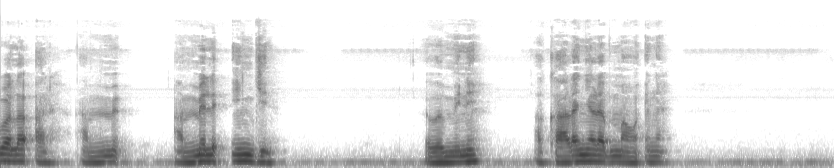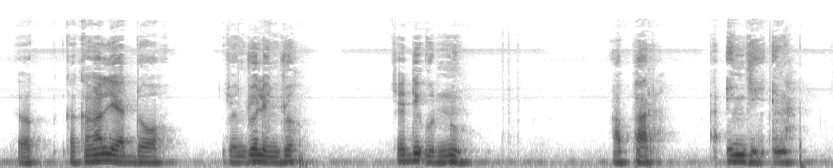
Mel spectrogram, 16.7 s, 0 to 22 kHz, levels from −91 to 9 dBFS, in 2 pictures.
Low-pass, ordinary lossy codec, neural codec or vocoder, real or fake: 14.4 kHz; AAC, 64 kbps; none; real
